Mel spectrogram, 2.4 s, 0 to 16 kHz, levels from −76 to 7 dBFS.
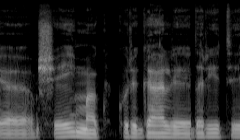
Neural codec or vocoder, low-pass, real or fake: none; 14.4 kHz; real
